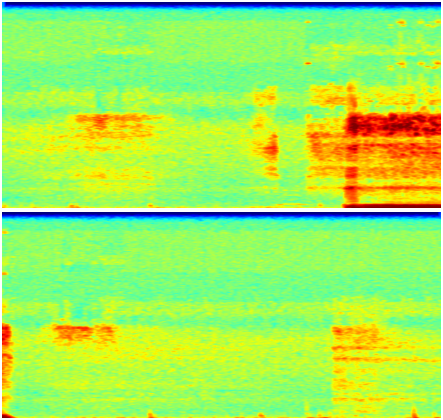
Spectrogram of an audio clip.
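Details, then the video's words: Pug named Barney, tired and asleep, gives a single loud snore of about a second, harmonic and rumbling low, between long stretches of quiet breathing. "Мопс спит и храпит😴Уставший Барни"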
